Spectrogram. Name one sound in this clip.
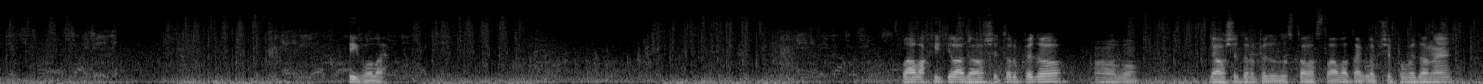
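Ship guns fire in heavy, booming salvos.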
